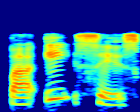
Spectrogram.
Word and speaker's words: países: Ahora pronunciamos países. ¿Cuál suena más, la A o la I? Países. Muy bien, la vocal I, por lo tanto, automáticamente la llego a tildar.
